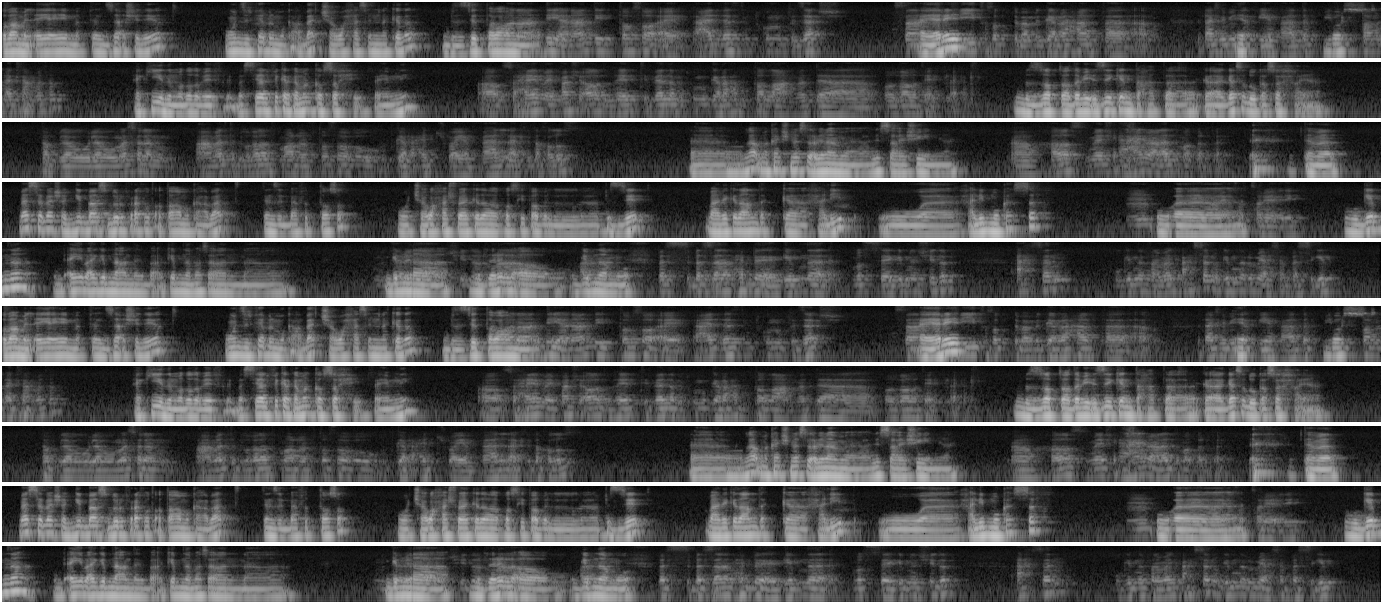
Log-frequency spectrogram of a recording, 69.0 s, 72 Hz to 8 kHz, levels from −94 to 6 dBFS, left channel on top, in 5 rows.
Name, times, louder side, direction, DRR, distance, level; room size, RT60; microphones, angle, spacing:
voice 1, 0.0-1.6 2.2-5.4 9.1-9.6 13.2-13.6 15.1-17.9 23.9-27.0 34.4-37.2 38.8-39.0 40.1-40.3 40.6-41.0 41.5-43.6 44.0-44.8 45.3-47.8 48.4-49.8 50.1-51.8 52.9-53.8 54.8-58.1 59.0-61.4, right 1 dB, 15° right, 0.6 m, -32 dB
voice 2, 4.9-8.4 8.9-9.7 10.1-14.4 18.5-23.5 25.1-25.2 28.0-29.2 29.5-33.3 37.7-39.8 42.2-42.4 49.6-49.8 52.6-52.9 53.2-54.3 58.9-63.4 63.7-64.6 64.9-65.8 66.3-68.4, equal, 60° left, 4.6 m, -46 dB
12.0 x 5.4 x 5.6 m
head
